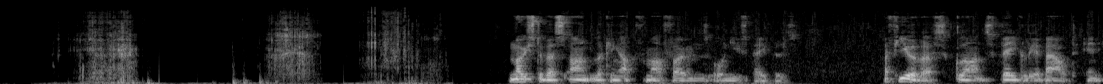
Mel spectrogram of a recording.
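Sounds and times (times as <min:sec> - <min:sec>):
dull scraping sound: 0:00.5 - 0:04.6
speech: 0:05.1 - 0:08.1, 0:08.8 - 0:11.0.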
